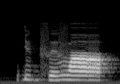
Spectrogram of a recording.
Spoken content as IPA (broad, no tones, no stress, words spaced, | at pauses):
ɗybfø vɑ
